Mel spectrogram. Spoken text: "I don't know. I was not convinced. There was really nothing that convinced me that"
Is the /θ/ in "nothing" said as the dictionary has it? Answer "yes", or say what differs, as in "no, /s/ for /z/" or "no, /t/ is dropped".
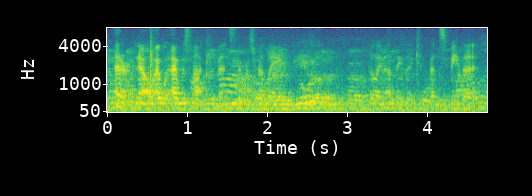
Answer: yes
